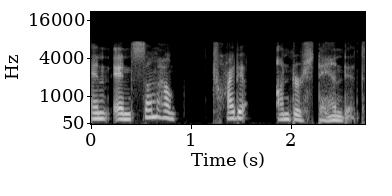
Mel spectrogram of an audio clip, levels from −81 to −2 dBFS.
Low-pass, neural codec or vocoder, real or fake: 7.2 kHz; none; real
